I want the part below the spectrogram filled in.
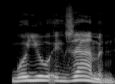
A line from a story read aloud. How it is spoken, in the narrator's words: he asked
